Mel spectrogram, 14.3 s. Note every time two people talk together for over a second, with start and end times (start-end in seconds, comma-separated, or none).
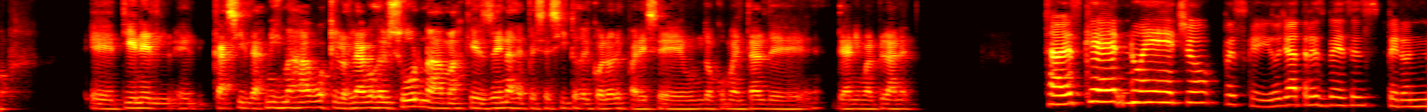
none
